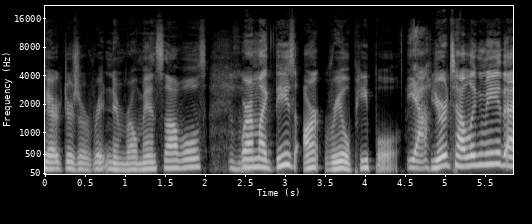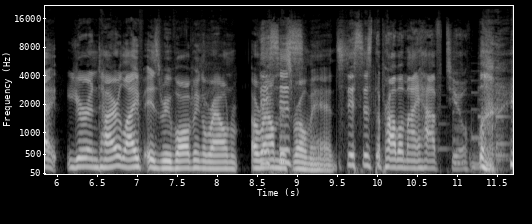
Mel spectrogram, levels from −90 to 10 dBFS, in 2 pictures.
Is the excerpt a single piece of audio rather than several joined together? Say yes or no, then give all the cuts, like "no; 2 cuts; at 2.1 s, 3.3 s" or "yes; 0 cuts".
yes; 0 cuts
